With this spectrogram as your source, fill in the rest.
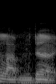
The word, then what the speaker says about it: lambda: Ini dibaca lambda ya. Nah, ini dibaca lambda. Lambda. Nah, ini dibacanya lambda gitu.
